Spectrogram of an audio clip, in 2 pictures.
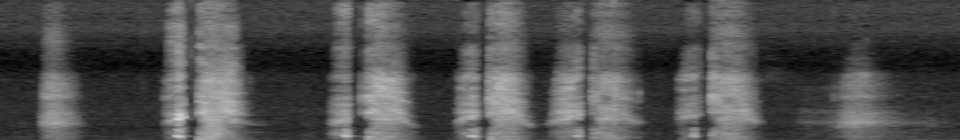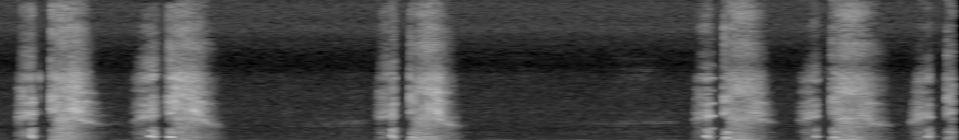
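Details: Rapid sneezing fit in a girl, who attributes it to pollen: about twenty short, sharp sneezes, often in quick pairs, with brief breaths between them.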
